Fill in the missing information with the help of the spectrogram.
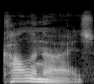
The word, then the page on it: colonize: American English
